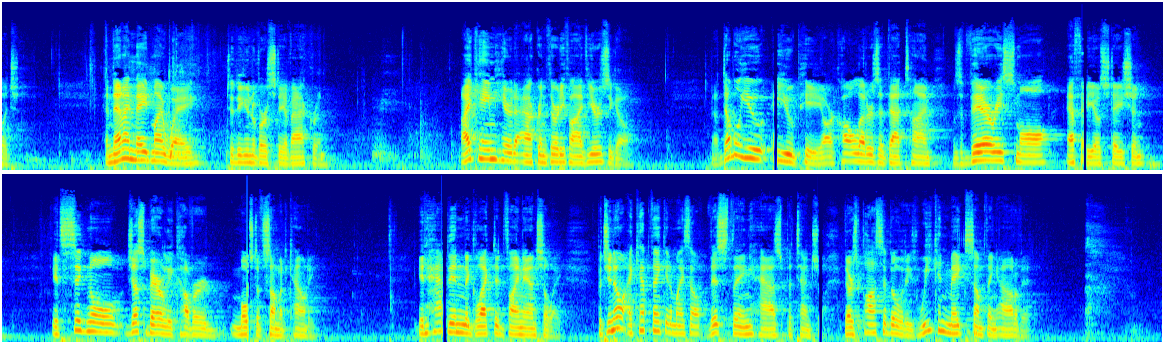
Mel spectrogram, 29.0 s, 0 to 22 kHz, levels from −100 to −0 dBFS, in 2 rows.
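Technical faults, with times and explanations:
9.60–9.70, 13.47–13.56, 17.54–17.61, 19.97–20.07 and 24.67–24.77 s, damaged data in a compressed stream: short garbled blips where the decoder misreads corrupt frames and hunts for sync, unlike a dropout's plain silence.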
